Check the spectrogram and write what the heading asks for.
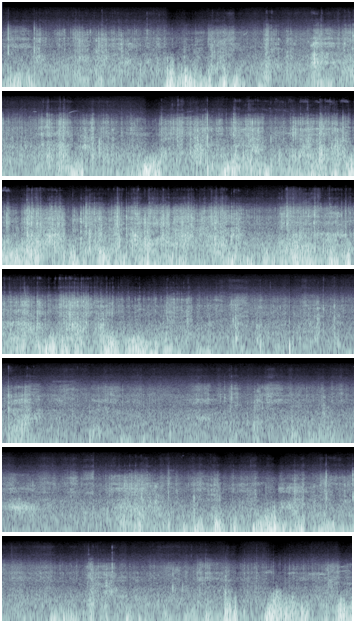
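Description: Wind buffeting an action camera's microphone while a bicycle rides over a rough dirt and gravel track, with tyre noise and frequent bumps and rattles. The low rumbling wind gusts are loudest about two seconds in and again near the end.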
